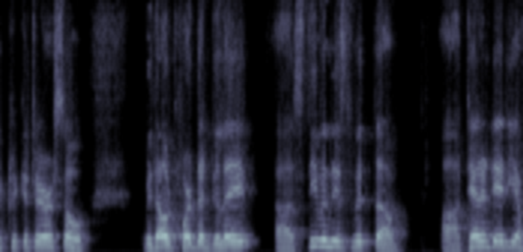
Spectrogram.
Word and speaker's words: Stephen: but I still keep confused how to pronounce his name. He spells it S-T-E-P-H-E-N. So being fanatic, I just kind of say Stephen, and my wife keeps saying, no, it's Stephen.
